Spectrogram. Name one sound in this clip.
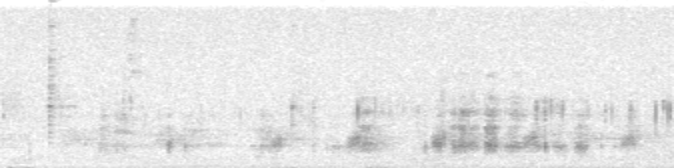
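A chipmunk cracks sunflower seed shells.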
